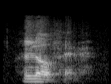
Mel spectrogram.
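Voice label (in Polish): "lofer", Kurpie dialect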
